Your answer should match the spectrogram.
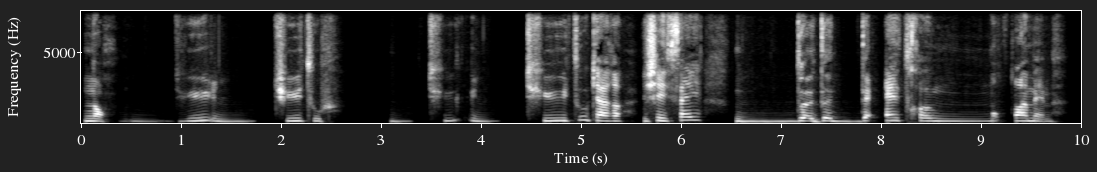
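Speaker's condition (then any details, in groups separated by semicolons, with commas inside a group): Stuttering; onset at about age 4 after grandmother's throat cancer, fluent before, once misdiagnosed as Gilles de la Tourette; part-word and word repetitions, frequent euh fillers; repeated sounds, blocks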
